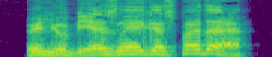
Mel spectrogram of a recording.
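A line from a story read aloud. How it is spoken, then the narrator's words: Shouting out. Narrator (Russian): выкрикнул Круп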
